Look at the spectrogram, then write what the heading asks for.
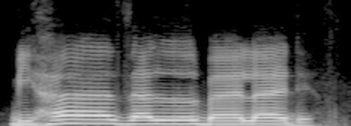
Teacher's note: bunyi Qalqalah itu jangan sampai ada tambahan huruf hamzah setelahnya · ada huruf dal yang disukunkan karena waqaf, maka di sini dibaca menjadi qalqalah kubra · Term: Qalqalah Kubro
